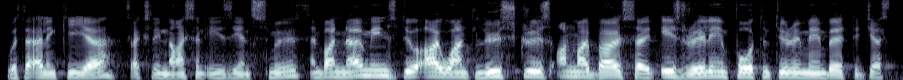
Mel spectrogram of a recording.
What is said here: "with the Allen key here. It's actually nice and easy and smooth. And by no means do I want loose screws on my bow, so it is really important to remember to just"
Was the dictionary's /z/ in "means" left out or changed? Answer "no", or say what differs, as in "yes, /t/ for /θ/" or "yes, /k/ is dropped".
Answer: no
